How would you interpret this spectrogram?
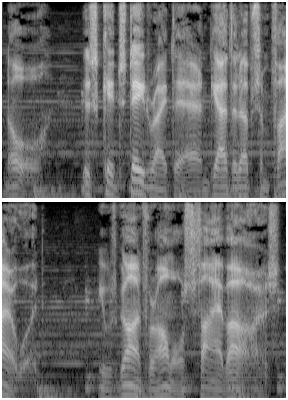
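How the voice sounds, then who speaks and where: A man's voice: low voice, expressive, slow, heavily acted. An actor playing a haunted older countryman who tells a grim memory in a blunt, folksy, profane way, in dramatized audio fiction. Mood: grim, bitter. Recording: music behind the voice.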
